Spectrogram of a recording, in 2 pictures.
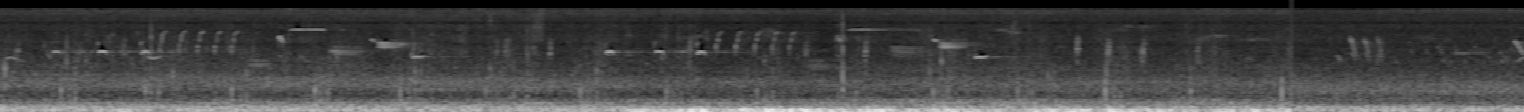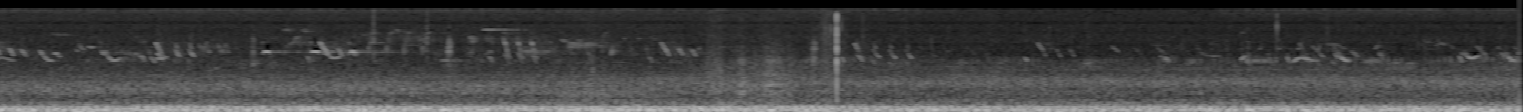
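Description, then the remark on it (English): European starlings squawk and chatter faintly, scattered short harsh calls over a steady low outdoor rumble, with some heavier thumping early on. “You can also hear some European starlings as well. There's our starlings squawking.”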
